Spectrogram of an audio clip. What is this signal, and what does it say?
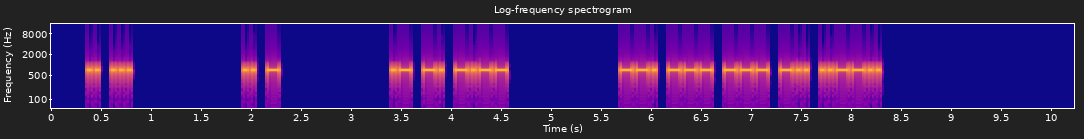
Morse code, heard as a keyed tone, about 30 wpm, 700 Hz. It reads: IS IT ANY GOOD?
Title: 4x Word-Spacing - Sentences from Top 200 Words - 30wpm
